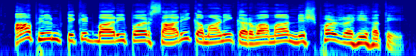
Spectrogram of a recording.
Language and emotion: Gujarati, neutral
